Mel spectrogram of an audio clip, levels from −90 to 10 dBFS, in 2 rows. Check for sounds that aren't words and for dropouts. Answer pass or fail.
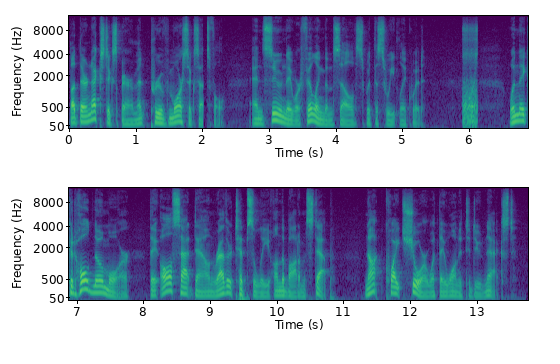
fail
